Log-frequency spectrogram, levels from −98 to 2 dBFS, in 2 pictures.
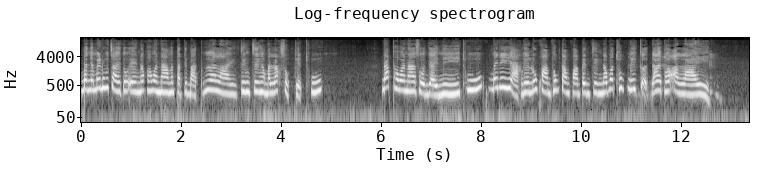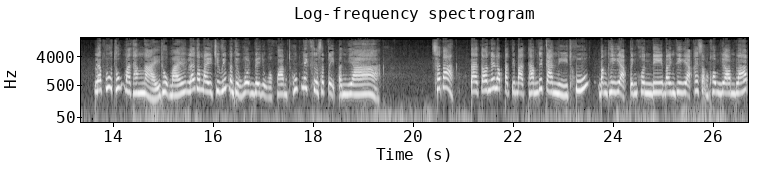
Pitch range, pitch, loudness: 285-350 Hz, 310 Hz, -11 LUFS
